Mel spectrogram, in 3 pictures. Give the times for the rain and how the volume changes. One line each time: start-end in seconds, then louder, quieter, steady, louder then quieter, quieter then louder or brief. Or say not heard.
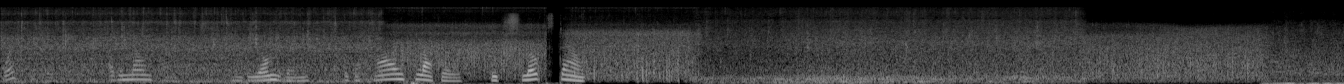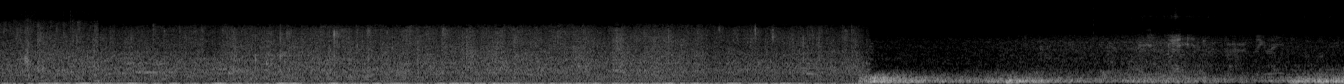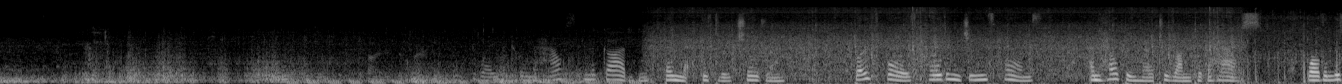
0.0-40.2 steady.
